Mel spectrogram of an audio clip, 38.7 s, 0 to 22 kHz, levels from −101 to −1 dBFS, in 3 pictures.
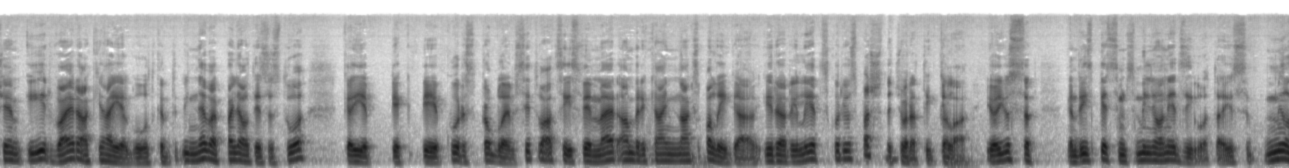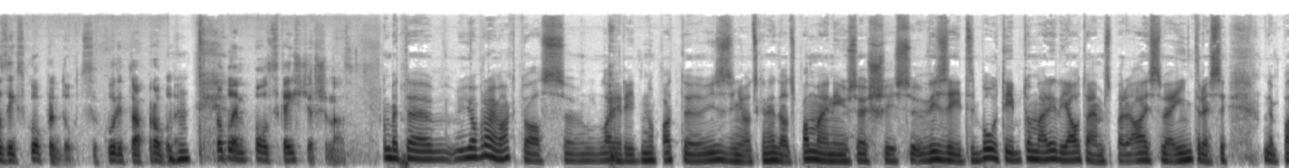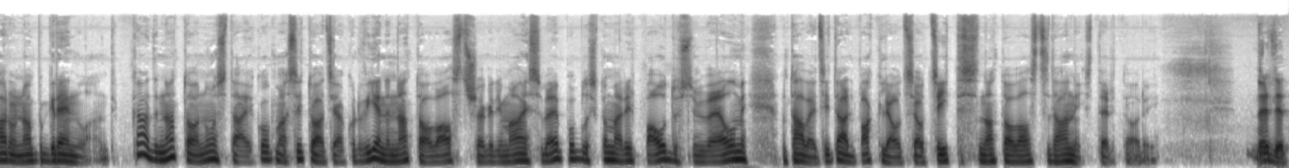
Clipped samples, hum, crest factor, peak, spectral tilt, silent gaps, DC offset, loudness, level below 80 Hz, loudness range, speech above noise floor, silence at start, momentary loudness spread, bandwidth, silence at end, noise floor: under 0.1%; none; 14 dB; -4 dBFS; -6.5 dB/octave; none; under 0.1%; -18 LUFS; -52 dBFS; 2 LU; 22 dB; 0 s; 8 LU; 16.5 kHz; 0 s; -40 dBFS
